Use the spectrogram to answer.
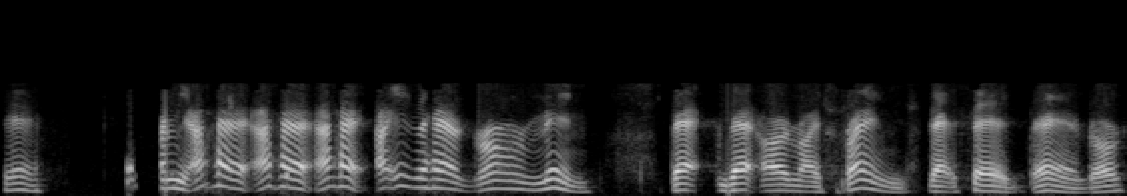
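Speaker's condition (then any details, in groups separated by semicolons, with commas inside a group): Muscular dystrophy with tracheostomy; born with muscular dystrophy, wheelchair user since age 12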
